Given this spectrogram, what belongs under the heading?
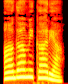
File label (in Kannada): "ಆಗಾಮಿಕಾರ್ಯ", Kannada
